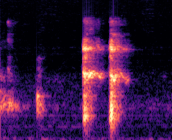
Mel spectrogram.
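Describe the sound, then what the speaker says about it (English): Four short coughs in quick succession, close and fairly loud, with a brief pause after the first two. "That was great coughing, I think."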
